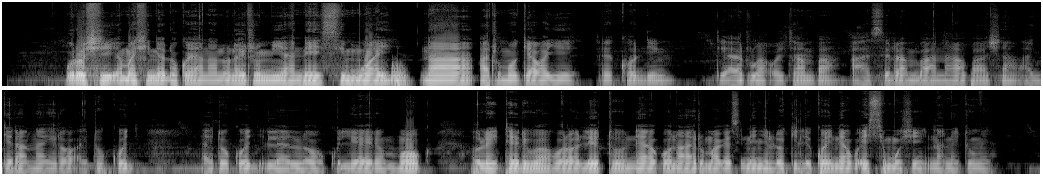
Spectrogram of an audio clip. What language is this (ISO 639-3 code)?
mas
